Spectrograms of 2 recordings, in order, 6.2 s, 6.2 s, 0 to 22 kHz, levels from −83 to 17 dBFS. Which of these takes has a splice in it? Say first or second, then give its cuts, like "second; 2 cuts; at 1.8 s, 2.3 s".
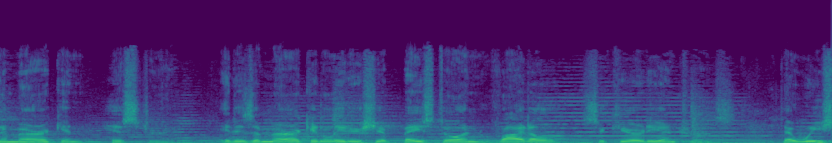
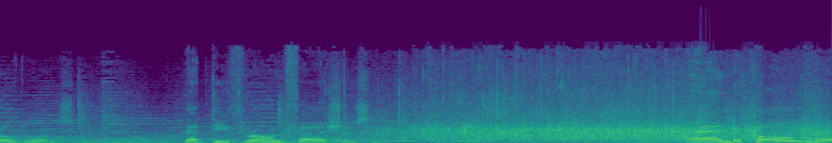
first; 1 cut; at 4.3 s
